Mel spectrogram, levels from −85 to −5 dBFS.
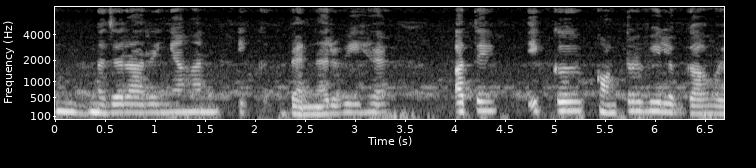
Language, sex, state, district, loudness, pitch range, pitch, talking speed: Punjabi, female, Punjab, Kapurthala, -22 LUFS, 170-190 Hz, 175 Hz, 125 wpm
